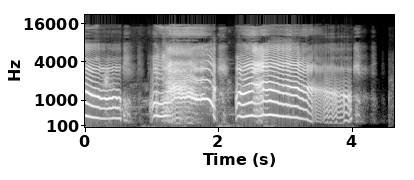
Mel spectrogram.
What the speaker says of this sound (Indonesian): Kok ada suara bayi?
